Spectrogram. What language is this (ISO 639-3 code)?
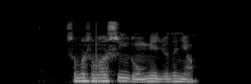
zho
